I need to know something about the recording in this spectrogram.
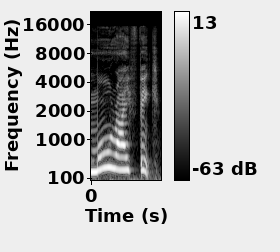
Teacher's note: more Ithink，这个 more 和 I 连读，more I，我们能够听到一个小小的 r 的发音和后面的元音连接起来，more I think 好像是 I think 一样，其实就是 more 这个元音，因为是由 o 结尾的，和后面的元音 I 做连读，需要加一个小小的 r 的发音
